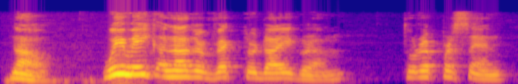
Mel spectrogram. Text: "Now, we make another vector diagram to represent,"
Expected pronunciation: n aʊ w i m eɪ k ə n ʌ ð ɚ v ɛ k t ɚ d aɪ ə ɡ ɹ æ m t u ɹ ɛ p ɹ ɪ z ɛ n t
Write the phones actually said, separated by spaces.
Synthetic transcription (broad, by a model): n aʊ w i m eɪ k ə n ʌ ð ɚ v ɛ k t ɚ d aɪ ə ɡ ɹ æ m t u ɹ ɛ p ɹ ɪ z ɛ n t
